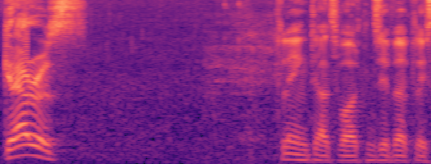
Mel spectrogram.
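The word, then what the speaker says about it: Garrus: glücklicherweise englisch ausgesprochen wird das ist nicht garus der Römer das ist garis klingt als wollten sie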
